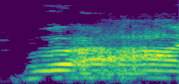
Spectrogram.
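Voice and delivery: short loud roar; orc battle cry. Acted. Orc leaping at the spider queen, roaring. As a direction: let out a war cry as he leaps.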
